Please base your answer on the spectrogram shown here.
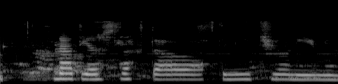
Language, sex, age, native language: Icelandic, female, 11, Icelandic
